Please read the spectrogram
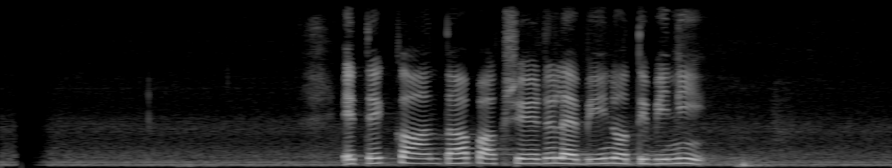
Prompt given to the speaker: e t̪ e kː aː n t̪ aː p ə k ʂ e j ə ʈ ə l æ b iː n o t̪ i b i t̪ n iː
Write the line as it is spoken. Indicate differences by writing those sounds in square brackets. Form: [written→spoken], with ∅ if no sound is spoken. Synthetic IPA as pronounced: e t̪ e kː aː n t̪ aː p [ə→a] k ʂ e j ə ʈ ə l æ b iː n o t̪ i b i [t̪→∅] n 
